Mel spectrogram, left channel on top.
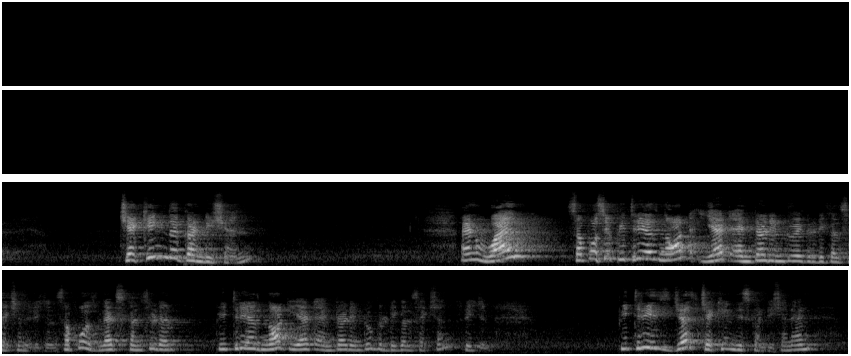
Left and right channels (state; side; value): silent; left; 57 dB below the other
